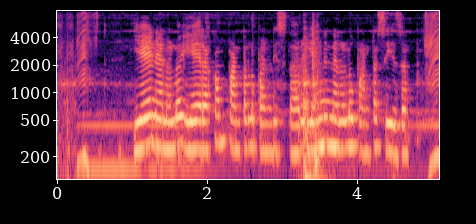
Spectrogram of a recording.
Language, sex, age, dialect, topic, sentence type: Telugu, female, 31-35, Southern, agriculture, question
